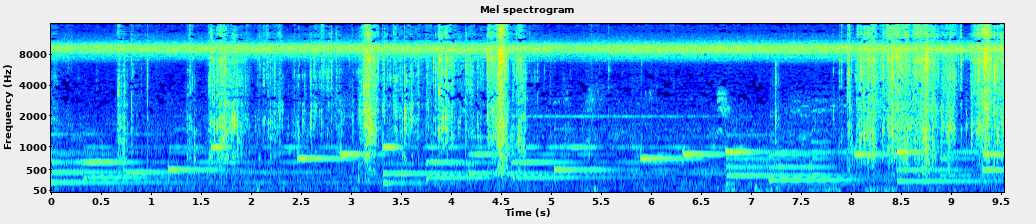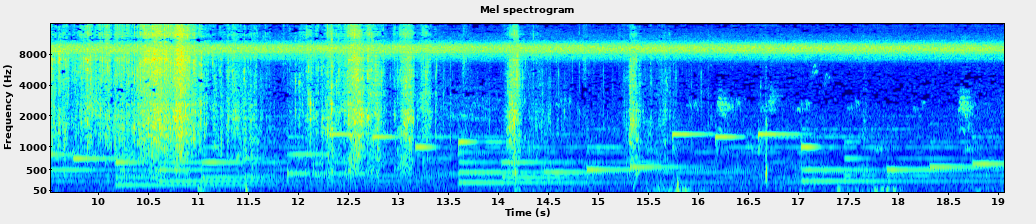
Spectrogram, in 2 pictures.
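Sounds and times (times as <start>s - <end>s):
slow background music: 0.0s - 19.0s
plastic bag crinkling: 0.6s - 5.0s, 7.8s - 16.2s.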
